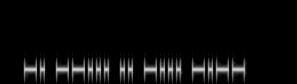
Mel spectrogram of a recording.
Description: Morse code, heard as a keyed tone, about 28 wpm, 700 Hz. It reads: N7IBY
